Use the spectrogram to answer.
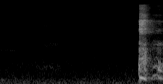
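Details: Single sudden infant sneeze after near-silence, from a 2-month-old baby.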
